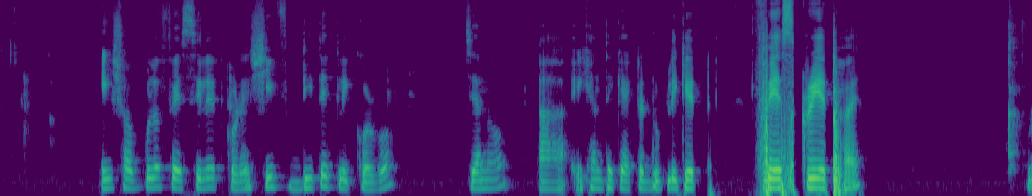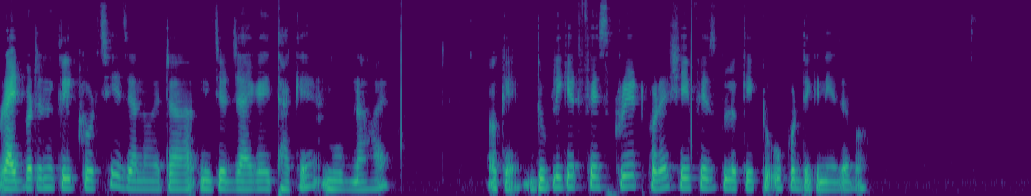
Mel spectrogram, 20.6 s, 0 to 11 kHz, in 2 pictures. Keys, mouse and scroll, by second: 0.5-2.4 middle drag, 2.4 KP_1, 3.3 middle click, 3.9 shift+d, 12.5-13.5 middle drag, 13.6 KP_1, 14.5 scroll down 1, 14.6-15.0 scroll up 1, 15.0 shift+middle click, 15.6-16.1 scroll up 2, 16.1-17.8 shift+middle drag, 17.8 click.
